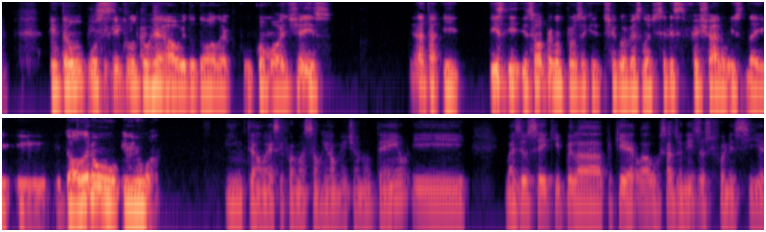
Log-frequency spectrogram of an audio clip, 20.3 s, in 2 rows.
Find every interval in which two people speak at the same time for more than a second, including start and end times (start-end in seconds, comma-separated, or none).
1.1-2.5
